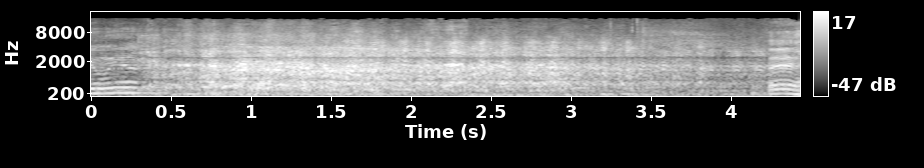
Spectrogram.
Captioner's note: audience laughing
